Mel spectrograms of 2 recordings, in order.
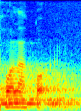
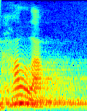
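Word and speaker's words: خلاق: Jadi artinya dan Allah lah al-khallaq, itu maha pencipta dari kata khalaqa. Al-alim yang maha mengetahui. Ya, ini kalau keliru membacanya khalaq dibaca halak, jadi kha menjadi ha, atau alim dibaca alim, itu maknanya menjadi jauh sekali, menjadi berubah.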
